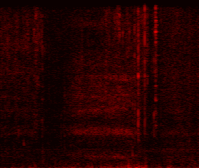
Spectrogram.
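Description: Low, uneven rumble of wind buffeting the microphone, with a few faint ticks near the end.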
